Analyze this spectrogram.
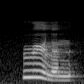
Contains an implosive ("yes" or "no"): no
